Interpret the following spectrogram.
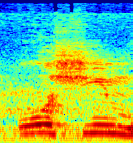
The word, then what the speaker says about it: असीम: जैसे असीम लिखना होगा ना हमें हिंदी में तो हम असीम पढ़ेंगे, लेकिन बांग्ला में उसको ओशीम बोलते हैं, ओ। अर्पिता लिखना होगा, वो लोग और पिता करके उच्चारण करते हैं।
